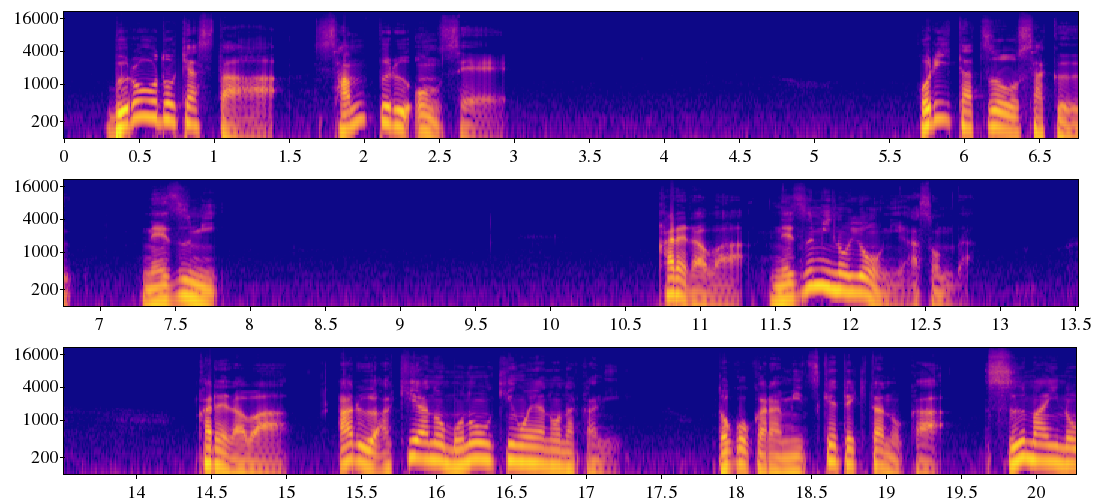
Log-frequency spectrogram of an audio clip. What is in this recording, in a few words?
broadcaster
